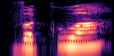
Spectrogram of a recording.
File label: "wakau", Punjabi; ਵਕੂਆ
